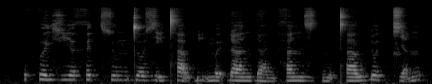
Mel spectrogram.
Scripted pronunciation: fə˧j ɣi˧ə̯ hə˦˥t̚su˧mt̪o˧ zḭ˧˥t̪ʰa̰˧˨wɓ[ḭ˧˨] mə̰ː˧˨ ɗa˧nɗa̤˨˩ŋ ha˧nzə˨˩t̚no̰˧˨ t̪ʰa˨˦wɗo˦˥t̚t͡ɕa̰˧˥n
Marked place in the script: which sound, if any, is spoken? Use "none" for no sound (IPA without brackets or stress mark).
ḭ˧˨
